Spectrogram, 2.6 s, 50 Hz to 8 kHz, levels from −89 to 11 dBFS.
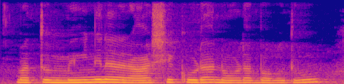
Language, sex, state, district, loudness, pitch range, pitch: Kannada, female, Karnataka, Bangalore, -13 LUFS, 215-240 Hz, 230 Hz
